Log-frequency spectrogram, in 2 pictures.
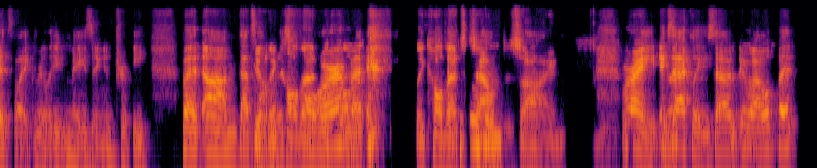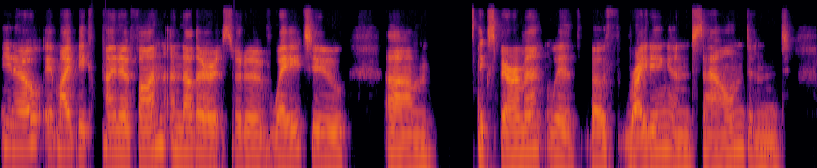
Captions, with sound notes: It's really amazing and trippy. But that's not what it's for. (laughs) - Yeah, they call that sound design. - Right, exactly. So, but you know, it might be kind of fun, another sort of way to experiment with both writing and sound, and,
